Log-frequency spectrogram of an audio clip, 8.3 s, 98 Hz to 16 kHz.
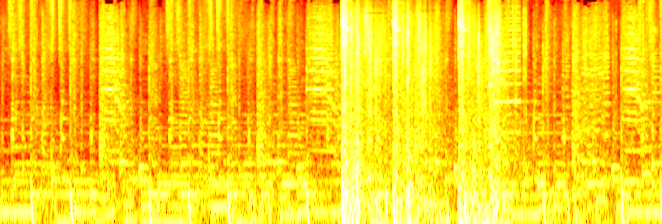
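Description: Rapid bursts of AK-47 automatic rifle fire in a video game crack out loudly over a steady musical background, with heavier volleys around the middle and later, fired while moving.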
